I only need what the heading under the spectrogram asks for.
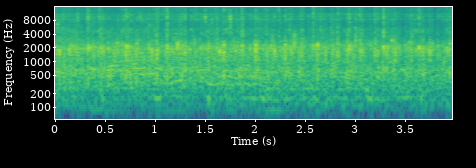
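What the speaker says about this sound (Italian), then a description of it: "Grande applauso" A hall crowd at a Veneto volleyball celebration claps in dense, sustained applause, steady and fairly loud for the whole stretch.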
